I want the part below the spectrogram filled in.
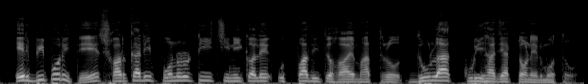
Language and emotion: Bengali, neutral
